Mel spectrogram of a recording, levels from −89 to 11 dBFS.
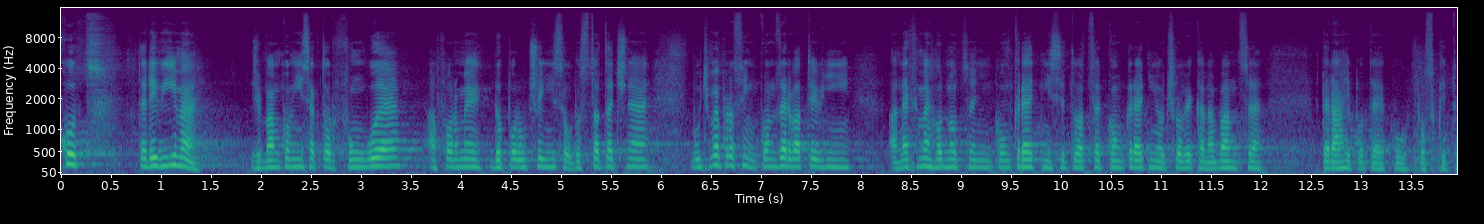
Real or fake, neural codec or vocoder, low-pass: fake; codec, 44.1 kHz, 7.8 kbps, Pupu-Codec; 14.4 kHz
